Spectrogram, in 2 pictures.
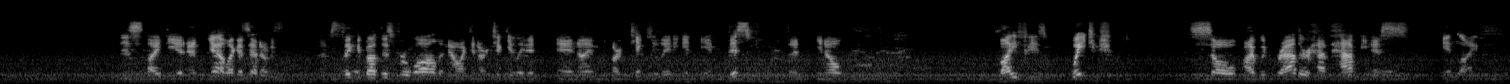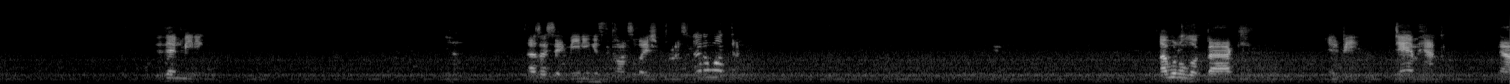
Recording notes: What’s with the Rumble strips?! I’m on the road. Sorry about the noise.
